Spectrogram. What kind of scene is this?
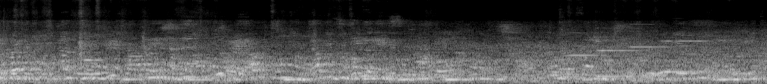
subway station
